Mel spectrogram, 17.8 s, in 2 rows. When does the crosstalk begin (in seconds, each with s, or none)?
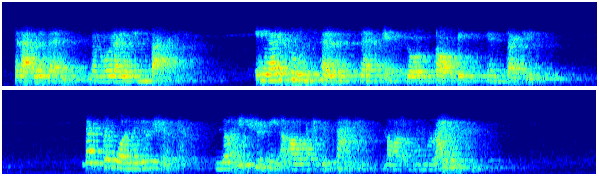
none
